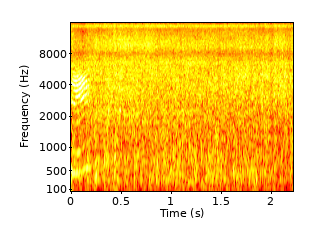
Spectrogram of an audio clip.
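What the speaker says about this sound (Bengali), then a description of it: "সাদা তেল গরম হয়ে গেছে, আমি আলু পেঁয়াজ দিয়ে দিচ্ছি" Potatoes and onions dropped into hot white cooking oil give a loud, steady hiss and sizzle, heard close up and alone from start to finish.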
